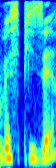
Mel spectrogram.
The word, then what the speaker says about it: Wespiser: Donc, c'est un nom alsacien. Vous savez, je défends beaucoup ma région. Donc, Vespizer, ça se prononce comme ça.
